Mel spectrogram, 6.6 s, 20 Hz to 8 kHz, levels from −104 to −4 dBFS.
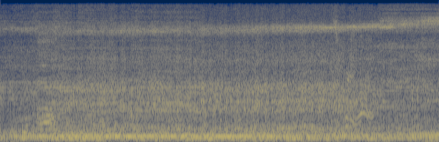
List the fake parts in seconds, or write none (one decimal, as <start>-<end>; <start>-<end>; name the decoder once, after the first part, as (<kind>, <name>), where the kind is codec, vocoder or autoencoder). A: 0.0-3.0 (codec, SNAC); 5.7-6.6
